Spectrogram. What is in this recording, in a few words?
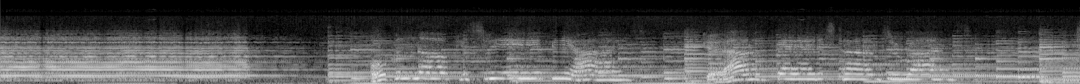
radio launch; Radio Tay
